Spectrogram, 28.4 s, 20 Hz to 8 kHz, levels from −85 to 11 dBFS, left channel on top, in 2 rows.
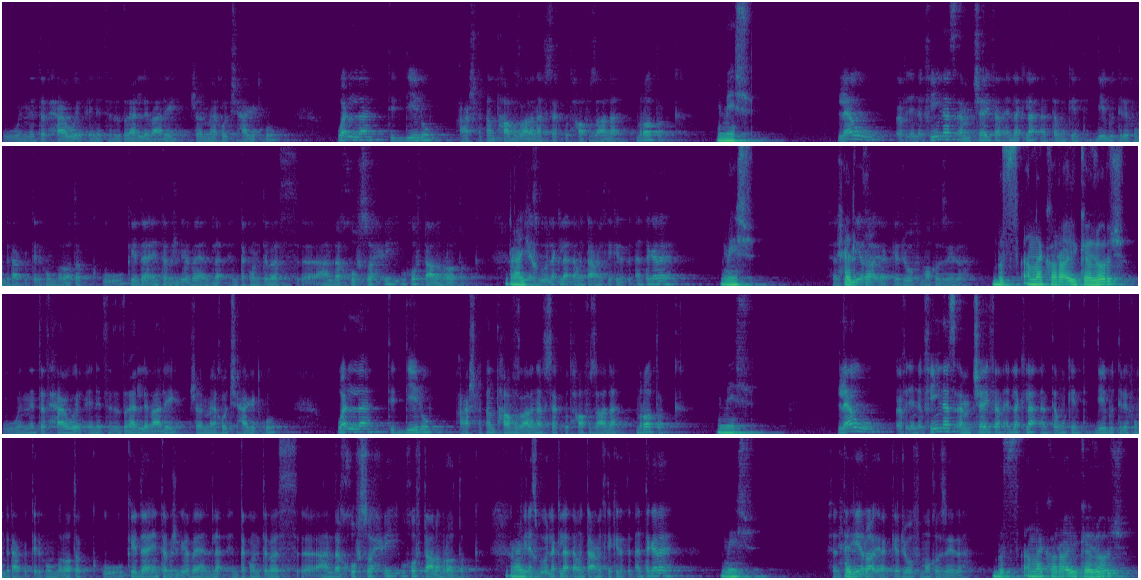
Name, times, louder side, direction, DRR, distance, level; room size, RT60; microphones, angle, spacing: voice 1, 0.0-3.5 4.2-5.4 5.7-8.5 10.4-20.0 20.4-22.6 24.5-26.3, right 3 dB, 55° right, 8 dB, 0.8 m, -38 dB
voice 2, 8.9-9.3 20.5-20.9 23.2-23.6 24.7-24.9 26.6-28.2, left 4 dB, 75° left, 14 dB, 0.5 m, -25 dB
13.0 x 6.7 x 3.7 m, 0.90 s
head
